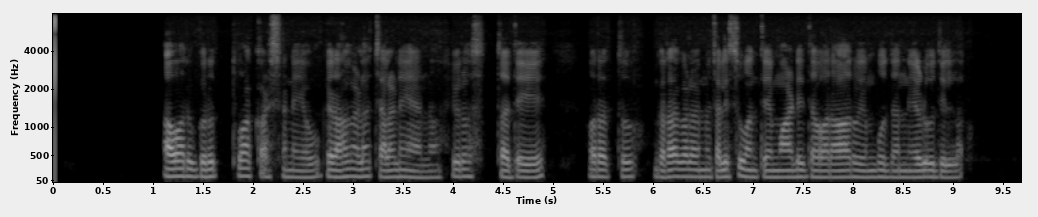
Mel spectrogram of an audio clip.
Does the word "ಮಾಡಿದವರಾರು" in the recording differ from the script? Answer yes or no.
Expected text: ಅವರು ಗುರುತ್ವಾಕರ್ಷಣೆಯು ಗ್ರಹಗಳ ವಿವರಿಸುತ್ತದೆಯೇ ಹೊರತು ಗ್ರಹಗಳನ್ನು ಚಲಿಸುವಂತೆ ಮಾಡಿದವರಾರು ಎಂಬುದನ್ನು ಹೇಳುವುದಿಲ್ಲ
no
